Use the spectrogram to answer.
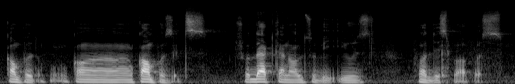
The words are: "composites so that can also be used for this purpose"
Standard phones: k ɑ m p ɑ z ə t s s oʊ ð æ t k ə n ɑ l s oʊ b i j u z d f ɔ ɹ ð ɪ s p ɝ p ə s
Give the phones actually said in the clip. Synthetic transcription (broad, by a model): k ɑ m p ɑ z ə t s s oʊ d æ t k ə n ɑ l s oʊ b i j u z d f ɔ ɹ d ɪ s p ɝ p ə s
